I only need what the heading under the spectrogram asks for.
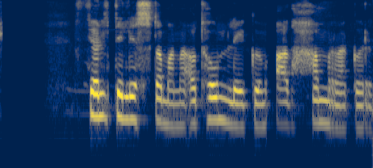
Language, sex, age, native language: Icelandic, male, 18-19, Icelandic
